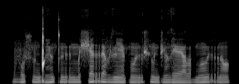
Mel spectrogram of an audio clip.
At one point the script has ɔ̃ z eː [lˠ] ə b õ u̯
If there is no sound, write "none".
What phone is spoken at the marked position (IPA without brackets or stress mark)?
lˠ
